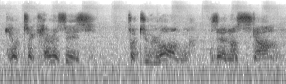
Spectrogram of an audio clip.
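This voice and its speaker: A man playing a cold, contemptuous military zealot in a video game, stern and deliberate. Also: a little high, fairly even intonation. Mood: cold contempt. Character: cold, contemptuous male human military zealot threatening aliens. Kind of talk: video game character acting. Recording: very noisy, aircraft roar behind. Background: aircraft and vehicle noise.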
